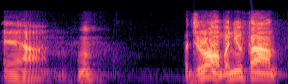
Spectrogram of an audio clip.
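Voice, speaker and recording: An American actor playing a wry, unflappable private detective in an old-time radio drama, with a dry, wisecracking manner. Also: male voice, mid-range voice, very animated, measured pace, highs cut off. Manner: dry, wisecracking, laid-back.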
